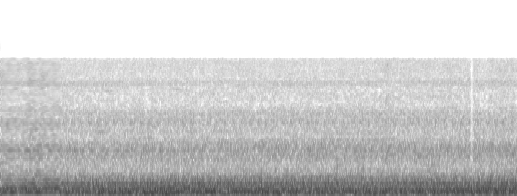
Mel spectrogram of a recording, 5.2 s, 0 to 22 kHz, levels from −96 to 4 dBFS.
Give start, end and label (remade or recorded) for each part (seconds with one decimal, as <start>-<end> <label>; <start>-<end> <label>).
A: 0.0-0.6 remade; 0.6-5.2 recorded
